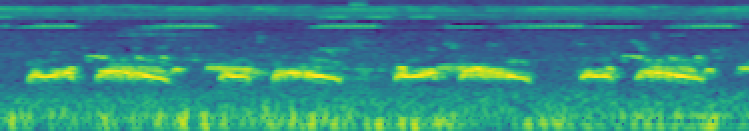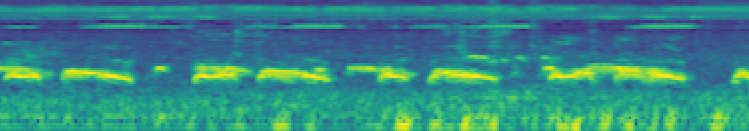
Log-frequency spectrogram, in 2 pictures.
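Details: Spotted dove calling to lure birds for trapping, with a steady series of low, grainy coos grouped in short-long pairs, the long notes falling, repeated many times with a constant shrill hum behind.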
